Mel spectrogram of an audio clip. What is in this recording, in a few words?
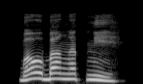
indonesia, negative phrases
